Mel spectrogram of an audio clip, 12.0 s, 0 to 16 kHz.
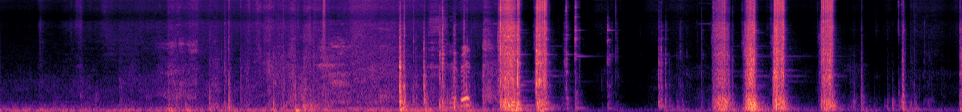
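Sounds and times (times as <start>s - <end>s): metal tools rattling: 5.4s - 7.8s.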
